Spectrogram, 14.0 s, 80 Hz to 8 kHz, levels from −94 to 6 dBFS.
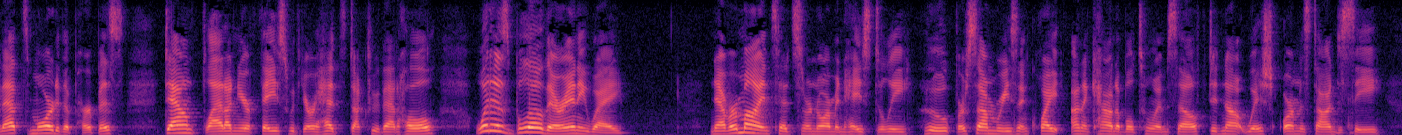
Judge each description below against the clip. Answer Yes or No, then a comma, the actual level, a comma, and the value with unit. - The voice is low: No, medium, 170 Hz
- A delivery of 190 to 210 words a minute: No, average, 180 wpm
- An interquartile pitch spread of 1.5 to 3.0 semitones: No, average, 3.5 semitones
